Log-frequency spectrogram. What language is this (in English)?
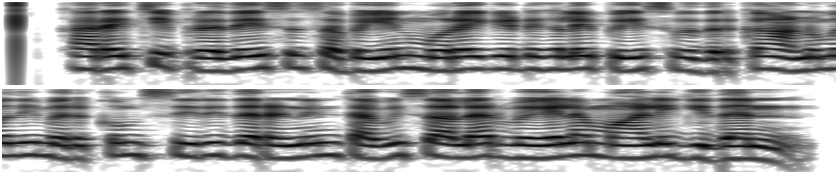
Tamil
